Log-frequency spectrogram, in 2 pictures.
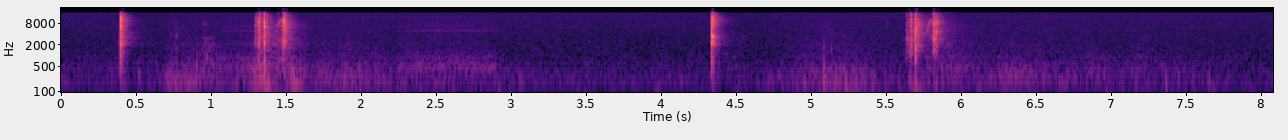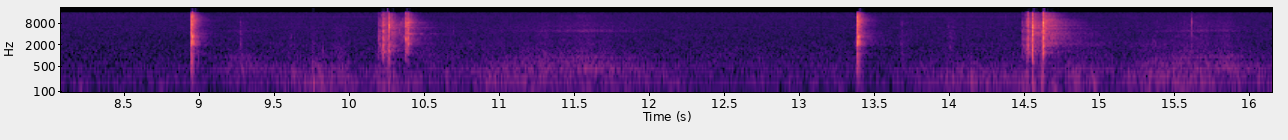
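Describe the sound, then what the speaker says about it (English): Sharp, isolated dry-fire clicks from a Strikeman training system, about ten crisp snaps spaced irregularly a second or more apart, some in quick pairs, against a quiet background. "So you can hear that little click on the app over there."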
